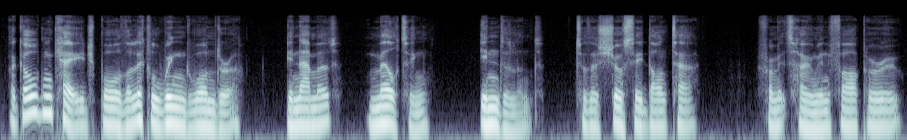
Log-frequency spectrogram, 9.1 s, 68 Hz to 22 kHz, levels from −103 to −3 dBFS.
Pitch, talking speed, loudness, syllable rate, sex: 125 Hz, 140 wpm, -18 LUFS, 5.1 syllables/s, male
